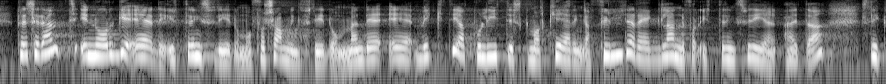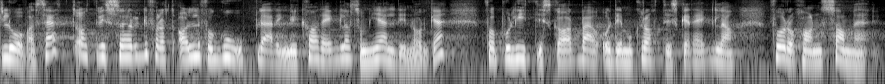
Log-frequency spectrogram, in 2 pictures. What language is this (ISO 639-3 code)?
nor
